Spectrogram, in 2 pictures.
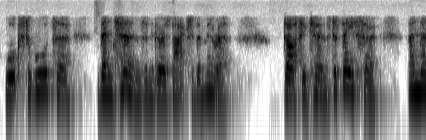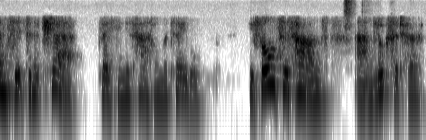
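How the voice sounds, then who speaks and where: A woman's voice: mid-range voice, breathy edge. A woman narrator reading scripted stage directions for a radio play. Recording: thin phone-like sound.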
